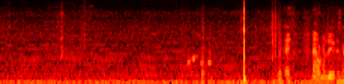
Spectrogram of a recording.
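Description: Work sounds from a truck's engine bay, sped up in a timelapse: a low steady rumble with one sharp click of a hand tool on metal about one and a half seconds in.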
